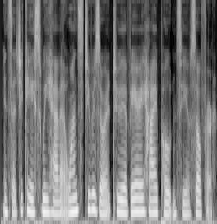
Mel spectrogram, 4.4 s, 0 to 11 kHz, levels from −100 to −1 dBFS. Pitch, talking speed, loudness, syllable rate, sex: 190 Hz, 235 wpm, -15 LUFS, 5.2 syllables/s, female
